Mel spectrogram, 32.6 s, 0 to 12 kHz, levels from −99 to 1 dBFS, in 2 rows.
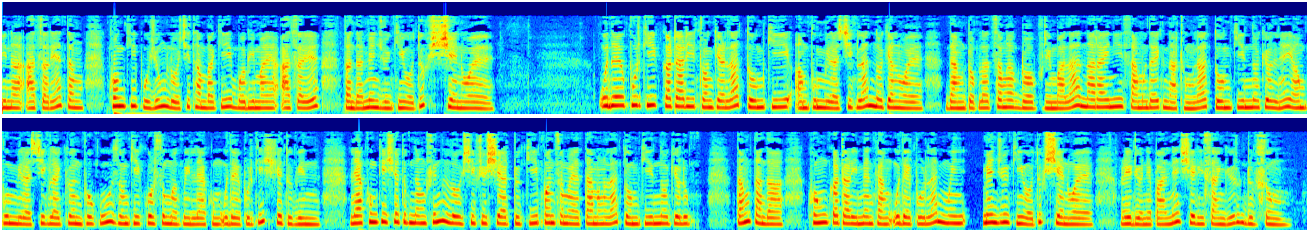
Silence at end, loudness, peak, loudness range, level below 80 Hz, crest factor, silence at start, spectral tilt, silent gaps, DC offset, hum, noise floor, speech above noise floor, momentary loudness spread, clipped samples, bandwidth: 0.2 s; -14 LUFS; 0 dBFS; 2 LU; -56 dBFS; 14 dB; 0 s; -5.5 dB/octave; none; under 0.1%; none; -48 dBFS; 34 dB; 6 LU; under 0.1%; 8 kHz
